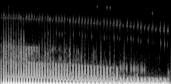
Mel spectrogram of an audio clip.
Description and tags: sawtooth-power-stop-e1-g0
Sound effect or weird sub bass loop.
This is a very low frequency sawtooth chirp starting at 41.2 hz and finishing at 24.5! Creating a slide from note E to G. I then applied another sliding pitch shift down a full octave making a quick power down or stop sound. 1 bar in length, loops at 140bpm
power-down, wave, 140bpm, pitch-shift, loop, sub, sub-bass, 140-bpm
